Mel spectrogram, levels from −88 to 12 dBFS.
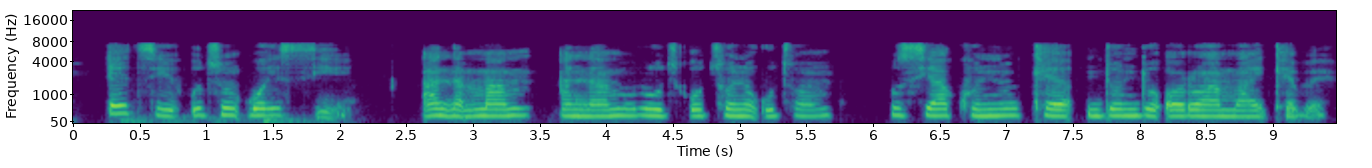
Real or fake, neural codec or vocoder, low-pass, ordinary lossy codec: fake; codec, 16 kHz, 8 kbps, FreqCodec, smaller model; 7.2 kHz; none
